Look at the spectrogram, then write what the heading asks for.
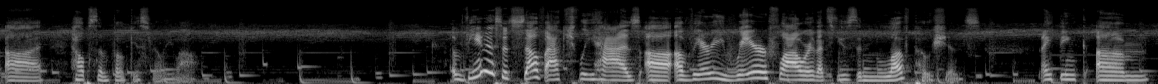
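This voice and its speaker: A woman's voice: medium pitch, fairly bright tone, natural voice. A woman voicing a bratty, sweet young demon girl in casual roleplay chat, with hesitant, girlish delivery. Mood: chatty, explaining. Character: bratty, sweet young female demon classmate from another world. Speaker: VTuber streamer.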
